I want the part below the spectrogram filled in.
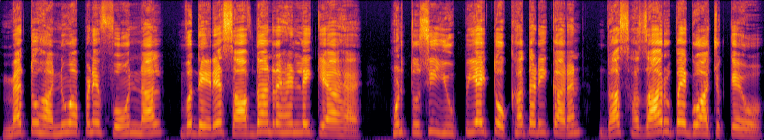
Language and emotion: Punjabi, angry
